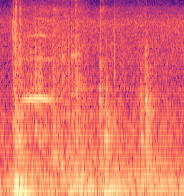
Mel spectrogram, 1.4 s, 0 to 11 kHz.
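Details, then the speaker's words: 1968 Pontiac LeMans windshield wipers, after a fix the owner thinks was the 15 amp fuse: a short steady electric whir starts promptly with no stalling or grinding, and the wipers switch on, off and park properly. "Turning on the wipers. Look at that. Turn it off. Turn it on. Turn it off. Turn it on. And they work."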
